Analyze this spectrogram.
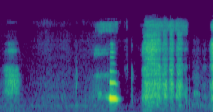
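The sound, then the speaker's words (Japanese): A single yawn: a brief falling voiced groan followed by a long breathy exhale that trails off in a few uneven puffs, with quiet pauses around it. “普通にあくびしちゃうんだよな。”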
